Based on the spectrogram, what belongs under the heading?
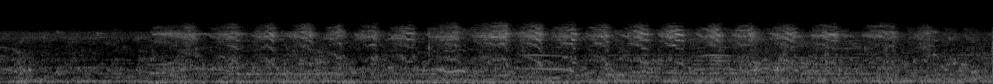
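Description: Birds chirping rapidly and repeatedly, about three or four high calls a second, starting a second and a half in, with softer squeaky calls underneath.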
